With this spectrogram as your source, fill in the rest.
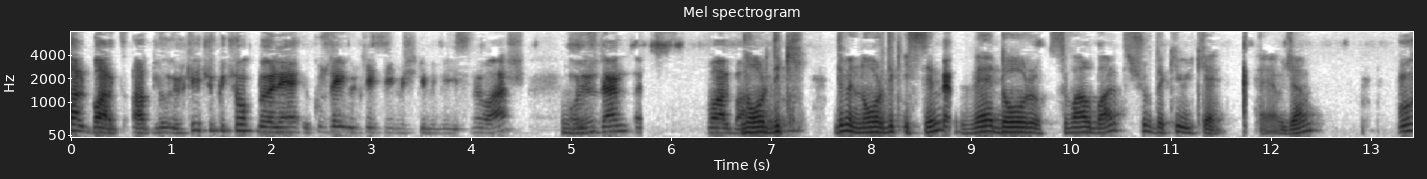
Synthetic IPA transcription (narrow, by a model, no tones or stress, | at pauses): alʲbaɾd̪ad̪lˠɯylʲcʰɛt͡ʃʰyɲʲcyt͡ʃʰok̚bø̞jlʲɛkʰuzejylʲcʰesijmiʃɟ̥ibibiːsmivaɾ̥ | ojyzd̪æn | valʲbanoɾd̪ic | d̪iminoɾd̪icisinvɛd̪o̞ːɾusɯvalˠbaɾd̪̥ʃuɾd̪acʰiylʲcʰɛ̰ | o̞̰d͡ʒam | bu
